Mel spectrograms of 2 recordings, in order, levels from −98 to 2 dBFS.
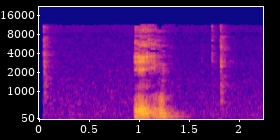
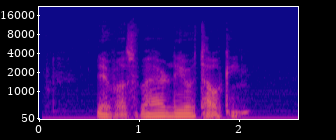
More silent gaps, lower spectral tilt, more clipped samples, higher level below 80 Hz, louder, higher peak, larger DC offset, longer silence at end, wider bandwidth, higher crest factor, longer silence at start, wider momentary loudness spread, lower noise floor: neither; second, -4.5 dB/octave vs -8 dB/octave; neither; first, -50 dBFS vs -62 dBFS; first, -19 LUFS vs -42 LUFS; first, -2 dBFS vs -24 dBFS; neither; about the same, 0.4 s vs 0.5 s; about the same, 11.5 kHz vs 11 kHz; about the same, 22 dB vs 20 dB; second, 0.05 s vs 0.6 s; first, 22 LU vs 14 LU; second, -60 dBFS vs -68 dBFS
